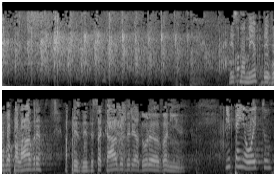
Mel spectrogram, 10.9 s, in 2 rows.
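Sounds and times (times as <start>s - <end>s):
applause: 0.0s - 5.1s
speech: 4.5s - 9.2s, 9.9s - 10.8s.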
